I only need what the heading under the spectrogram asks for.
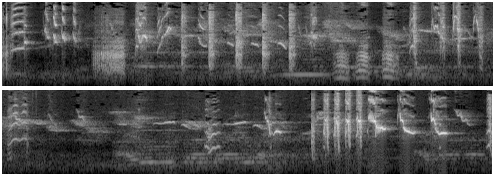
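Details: Javan myna (jalak kebo) singing a full, varied song: dense mix of harsh broadband chacks, rising and falling whistles, squeaky chirps and buzzy notes in quick succession, with brief quieter gaps.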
